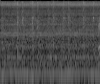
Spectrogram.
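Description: Electric stand mixer running steadily on a low speed setting, beating batter in its steel bowl with an even hum.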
